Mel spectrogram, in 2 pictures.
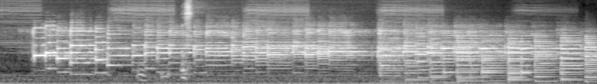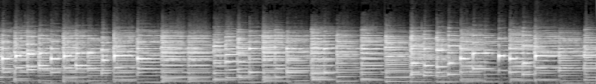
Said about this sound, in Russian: И я вам хочу сказать, что вот даже если сейчас мне позвонить по телефону, то вы тоже услышите джазовую мелодию.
